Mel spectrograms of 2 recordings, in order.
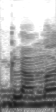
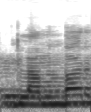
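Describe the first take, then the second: First: The b sound is left silent. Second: The b sound is pronounced clearly. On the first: The speaker calls it right. "प्लमर होता है" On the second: The speaker calls it wrong. "प्लम्बर गलत है"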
